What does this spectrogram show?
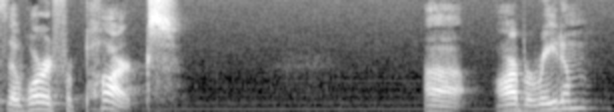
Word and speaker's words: arboretum: word for parks uh arboretum is that the word that we have nowadays he built himself arteriums however you say it i said it right the first time don't laugh at me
